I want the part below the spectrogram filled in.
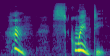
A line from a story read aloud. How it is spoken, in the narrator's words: exclaimed Mrs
